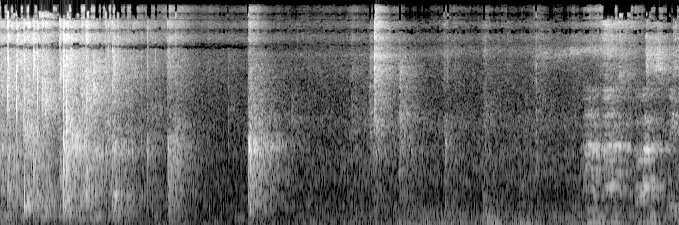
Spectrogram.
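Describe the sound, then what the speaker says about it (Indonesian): A primary school class claps for a student, with a burst of scattered claps that thins into sparse taps and faint background voices in the classroom. "Tepuk tangan untuk Mbak Anissa"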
